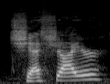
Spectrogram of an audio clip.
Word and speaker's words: Cheshire: kept forgetting what is and how do you pronounce that's Cheshire Cheshire the cat wholly crack Cheshire thing that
